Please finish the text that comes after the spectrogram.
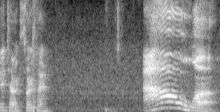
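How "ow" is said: loud, drawn-out "ow"; pained yelp. Real, not acted. Storyteller bitten by her cat, sudden yelp. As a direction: yelp as if nipped on the ankle.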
